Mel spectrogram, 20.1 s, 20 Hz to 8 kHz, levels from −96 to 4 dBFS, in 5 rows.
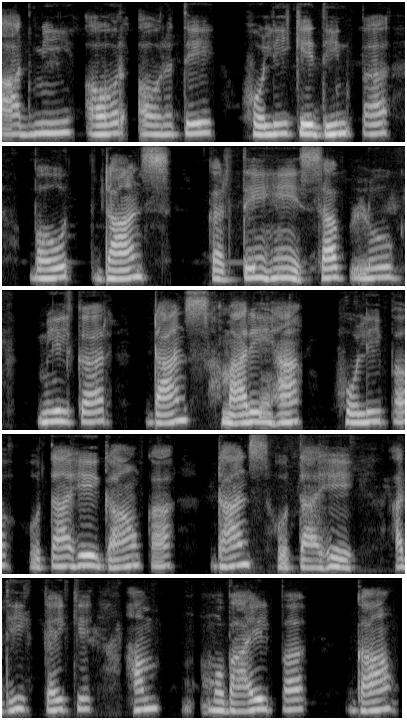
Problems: none marked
